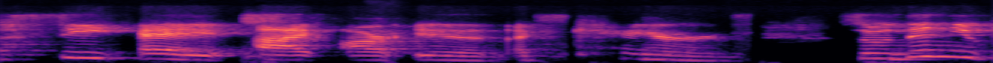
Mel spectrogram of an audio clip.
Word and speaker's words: cairn: But as a trail marker, it's called a cairn, and that's spelled C-A-I-R-N, a cairn.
